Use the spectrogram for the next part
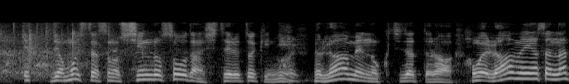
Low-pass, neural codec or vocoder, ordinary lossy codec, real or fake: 7.2 kHz; none; none; real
